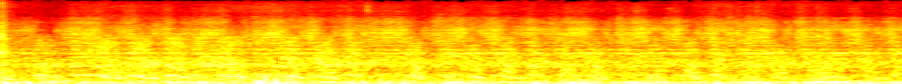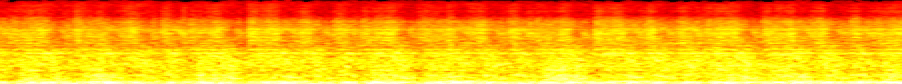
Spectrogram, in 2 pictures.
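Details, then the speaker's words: Carbureted vehicle on an October cold start after sitting about two months, no choke, throttle pumped, float bowl probably dry, gas gauge reading empty: slow starter churn of about one beat a second goes on without catching; extended cranking, likely fuel starvation. "But because the float bolt will probably dry, so we'll crank it here for a minute. Maybe it'll pop off, who"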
